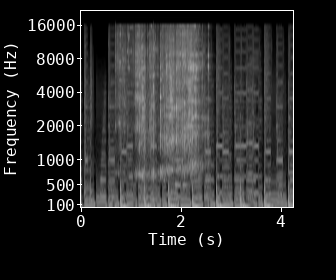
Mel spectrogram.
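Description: Ice cubes dropped into a drinking glass, a dense clinking rattle lasting about two seconds, over background music with a steady beat.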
